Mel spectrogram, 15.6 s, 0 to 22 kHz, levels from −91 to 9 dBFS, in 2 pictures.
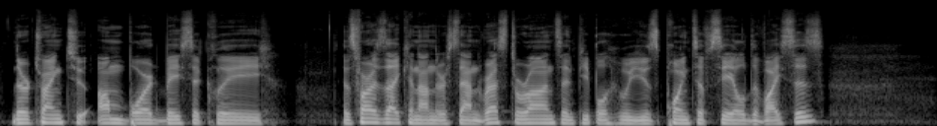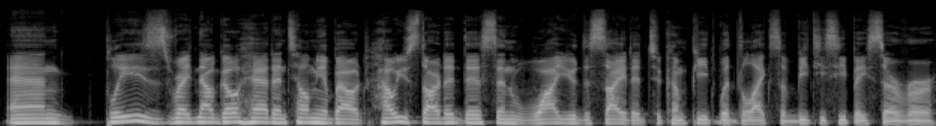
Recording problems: none

